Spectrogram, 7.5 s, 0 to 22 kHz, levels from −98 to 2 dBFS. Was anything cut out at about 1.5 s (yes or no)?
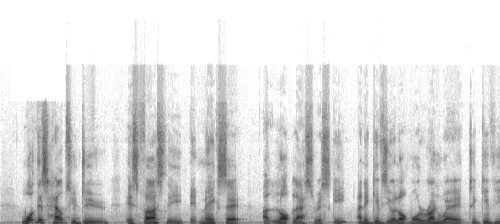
no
